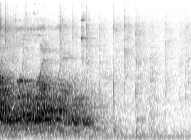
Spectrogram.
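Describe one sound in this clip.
Several dogs howl loudly together, close by.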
